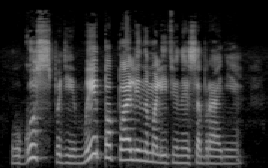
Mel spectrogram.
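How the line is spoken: Exclaimed. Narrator (Russian): воскликнул Уимзи

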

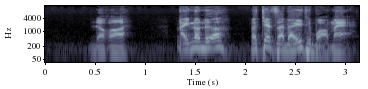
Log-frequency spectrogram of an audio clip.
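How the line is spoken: Mildly irritated snap. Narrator (Vietnamese): Thằng Bảo gắt nhẹ

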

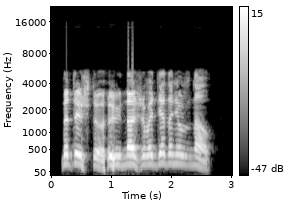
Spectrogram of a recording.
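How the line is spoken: Laughing sorcerer. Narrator (Russian): колдун рассмеялся

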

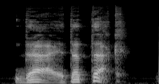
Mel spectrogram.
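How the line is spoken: Malicious chuckle. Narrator (Russian): злобно усмехнулся

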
